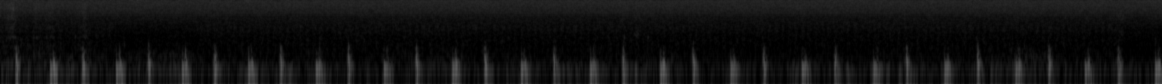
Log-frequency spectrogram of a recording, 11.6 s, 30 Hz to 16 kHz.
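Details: Steady, regular low thumps at about 87 beats a minute, heartbeat sound with a 4-chamber ultrasound view of a male heart; a normal rhythm.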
